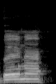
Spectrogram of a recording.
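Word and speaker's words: Byrna: And one of my products, you can see, it's a company called Burner. It's spelled B-Y-R-N-A.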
